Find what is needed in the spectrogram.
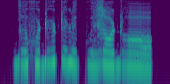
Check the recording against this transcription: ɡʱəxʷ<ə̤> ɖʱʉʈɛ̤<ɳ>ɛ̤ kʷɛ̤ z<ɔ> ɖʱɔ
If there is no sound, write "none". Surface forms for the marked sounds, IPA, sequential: ə, ɳ, ɔ

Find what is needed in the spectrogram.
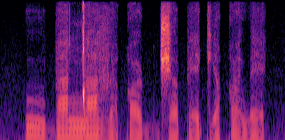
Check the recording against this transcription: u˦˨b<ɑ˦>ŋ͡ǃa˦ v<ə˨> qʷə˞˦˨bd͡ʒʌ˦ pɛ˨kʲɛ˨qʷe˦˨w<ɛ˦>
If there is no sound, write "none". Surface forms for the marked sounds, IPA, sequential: a˦, ə˨, ɛ˦

